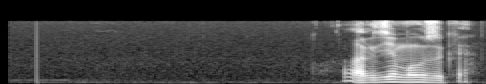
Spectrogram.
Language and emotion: Russian, neutral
